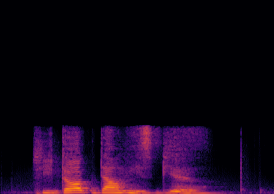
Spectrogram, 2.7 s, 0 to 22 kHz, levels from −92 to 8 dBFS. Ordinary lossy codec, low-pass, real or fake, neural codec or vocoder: none; none; fake; codec, 16 kHz, 0.5 kbps, X-Codec, HuBERT features, trained on balanced general audio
